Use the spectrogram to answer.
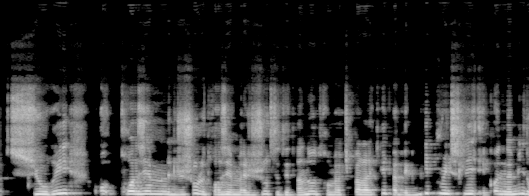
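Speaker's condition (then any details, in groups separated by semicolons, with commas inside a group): No condition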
